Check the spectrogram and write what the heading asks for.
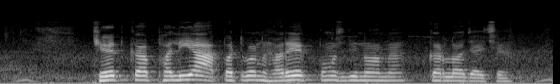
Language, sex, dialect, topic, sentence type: Maithili, male, Angika, agriculture, statement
